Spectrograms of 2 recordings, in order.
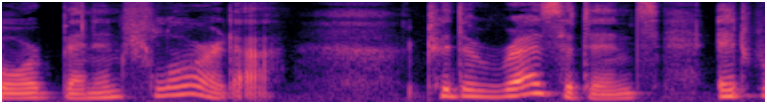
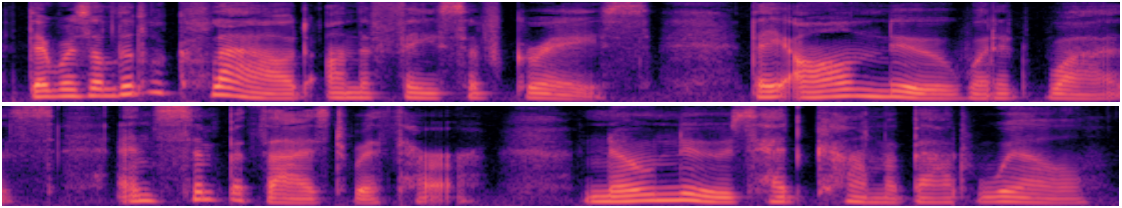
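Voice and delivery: ordinary delivery

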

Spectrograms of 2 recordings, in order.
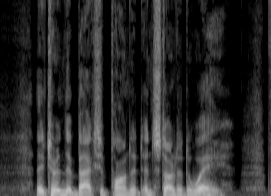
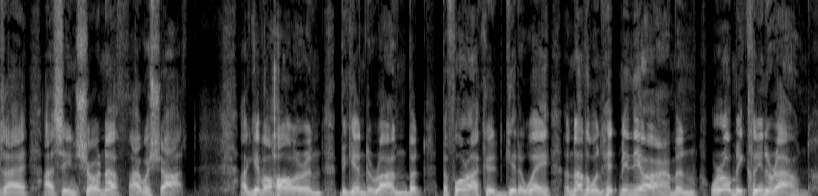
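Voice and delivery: chatty tattered soldier; 5 semitones higher than usual. Acted. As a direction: spin the yarn of how he got shot. Tattered soldier tells his story.

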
